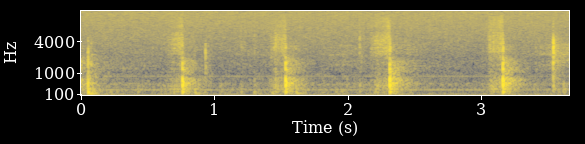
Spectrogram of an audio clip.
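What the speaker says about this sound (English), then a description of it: "to quarter this, all I have to do now is make some simple cross cuts" A kitchen knife makes simple cross cuts on a cutting board, five evenly spaced dull thunks close up against a quiet background hum, with no talking.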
